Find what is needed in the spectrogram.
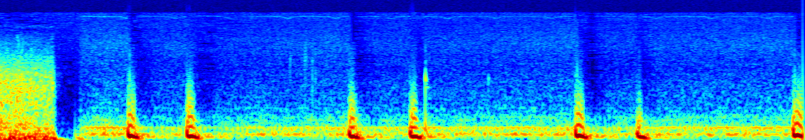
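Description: Deep thumps in a heartbeat rhythm, a pair about every second, each dropping in pitch, over a low steady hum. Just after the start, a loud rushing noise cuts off.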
